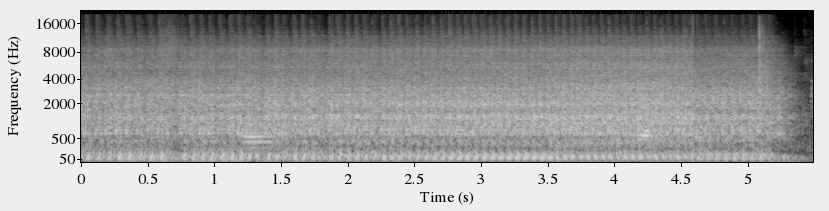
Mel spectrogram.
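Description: A KTM 390 motorcycle engine runs loud and steady with a rapid chugging putter throughout, cutting off abruptly near the end.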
